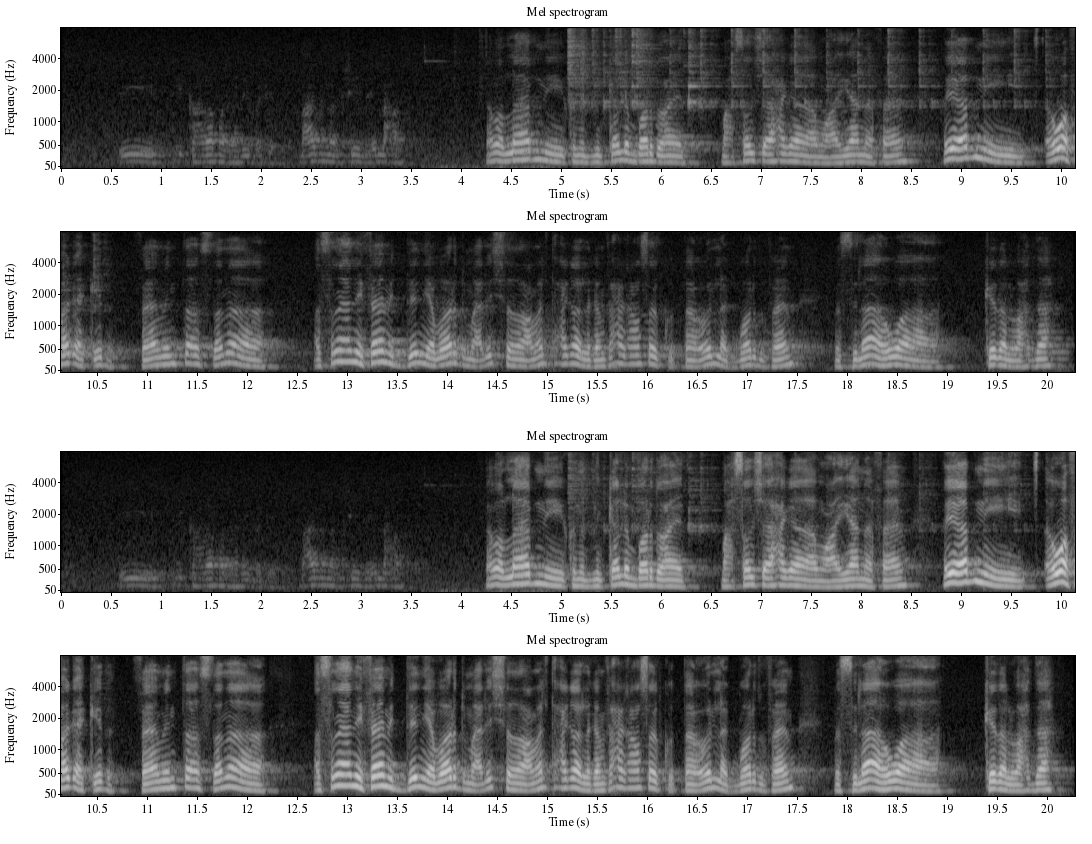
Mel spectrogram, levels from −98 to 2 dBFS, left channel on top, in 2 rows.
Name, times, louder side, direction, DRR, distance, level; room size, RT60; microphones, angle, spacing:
voice 1, 0.6-3.5, left 1 dB, 85° left, 2.3 m, -58 dB
sound 1, 3.6-10.5, left 6 dB, 40° left, 4.3 m, -55 dB
voice 2, 4.3-6.3 6.6-8.5 8.8-10.7 11.0-12.2 12.7-17.5 17.9-19.0 19.4-20.1, right 6 dB, 65° right, 0.4 m, -31 dB
22.5 x 19.5 x 2.3 m
head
